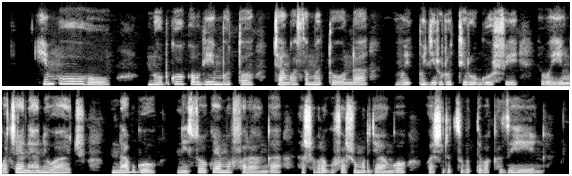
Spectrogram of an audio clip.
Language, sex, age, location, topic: Kinyarwanda, female, 25-35, Musanze, agriculture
